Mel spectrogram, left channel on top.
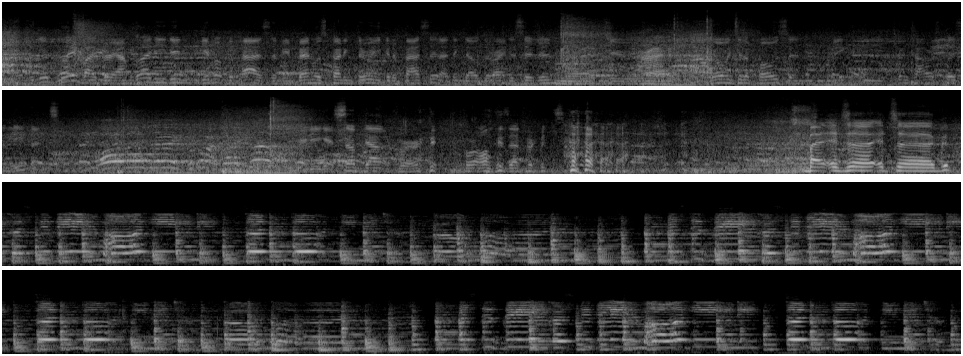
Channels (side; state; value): both; different; correlation 0.00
